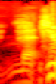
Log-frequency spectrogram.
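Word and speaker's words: Mathieu: Matteo Amaro. – Matthew? You mean Matthew? – It's spelled French. It's spelled M-A. – Well, trust me, French Canadian, we know that's Matthew.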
